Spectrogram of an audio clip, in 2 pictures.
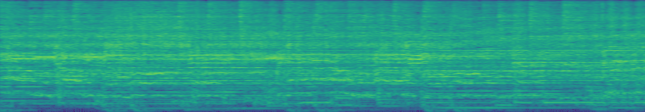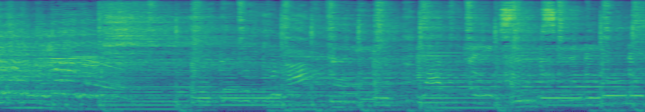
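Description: Rock band playing live through a venue PA, recorded from the crowd: electric guitars, keyboard, bass and drums, with sung vocals over them. A falling pitch sweep comes through about seven and a half seconds in.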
